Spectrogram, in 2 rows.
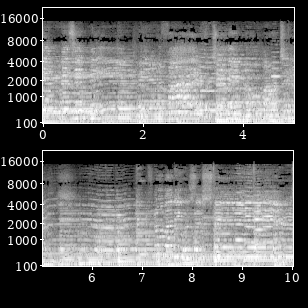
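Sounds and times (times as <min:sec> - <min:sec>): acoustic string band playing folk: 0:00.0 - 0:10.0.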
